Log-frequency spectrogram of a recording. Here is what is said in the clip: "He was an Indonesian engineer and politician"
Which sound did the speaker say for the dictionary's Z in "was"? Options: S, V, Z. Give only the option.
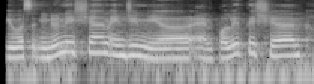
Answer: S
